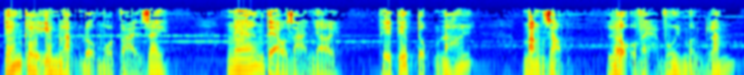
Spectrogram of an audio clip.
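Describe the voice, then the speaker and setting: A man narrating a ghost story in an expressive, suspenseful way. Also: deep voice, moderate pace, slightly rough. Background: soft background music.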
